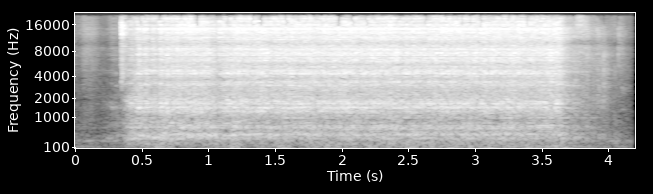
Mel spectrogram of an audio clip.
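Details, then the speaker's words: 1958 Wisconsin AENLD engine, off a street sweeper, first start in many years, run on the ground: steady starter churn, about 2.5 pulses a second, never catches; lots of oil in cylinder, flooding suspected; cranking, no start. "weird it's got a lot of oil in the cylinder right flooded it probably let's full choke it again"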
